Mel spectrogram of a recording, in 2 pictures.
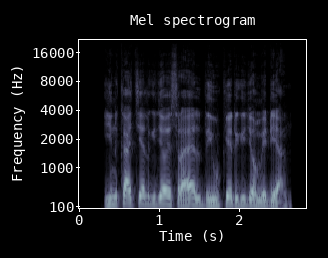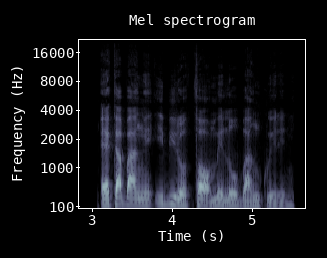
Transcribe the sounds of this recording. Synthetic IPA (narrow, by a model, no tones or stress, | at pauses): inkaːt͡ʃjɛlɡɪd͡ʒɔɪsɾaɛld̪ɪwukedɡɪd͡ʒɔmɪdɪa̰n | ɛkabaŋɛʔɪbiɾot̪ɔmɪlʊbaŋkweɾḛni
